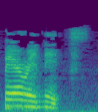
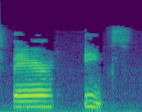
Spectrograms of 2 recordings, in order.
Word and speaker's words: pharynx: syllables two or three look at the word pronounce it the way it's spelled but most people say fairy Nick's it's not fair in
